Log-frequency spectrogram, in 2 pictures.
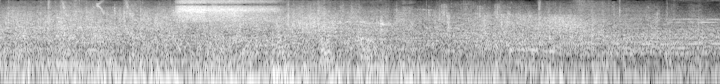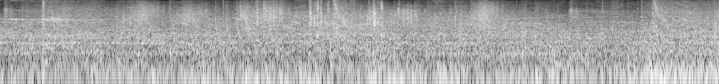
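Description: Armoured footsteps run quickly across a metal floor.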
